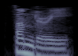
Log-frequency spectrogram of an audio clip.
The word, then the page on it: thundery: ‘ɵʌndərı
